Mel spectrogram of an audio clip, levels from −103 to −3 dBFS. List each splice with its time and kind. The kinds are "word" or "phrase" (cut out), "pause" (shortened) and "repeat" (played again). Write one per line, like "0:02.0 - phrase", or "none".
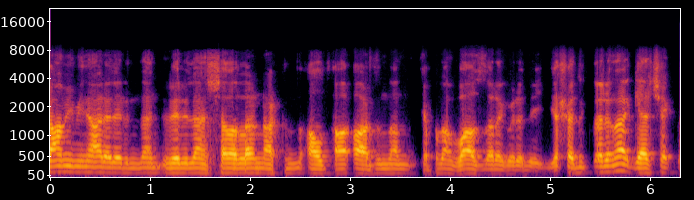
none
